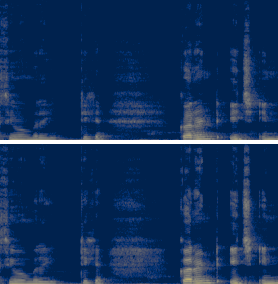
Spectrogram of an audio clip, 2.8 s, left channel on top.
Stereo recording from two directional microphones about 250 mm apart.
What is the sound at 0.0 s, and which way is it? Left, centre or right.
A woman's voice, centre.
